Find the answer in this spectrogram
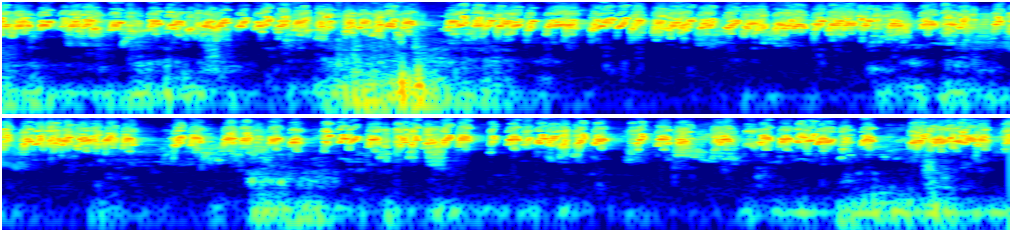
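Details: Forpus parrotlet calls, a steady wash of shrill, rapid tweets and twitters overlapping without a break, with one soft low bump near the start.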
